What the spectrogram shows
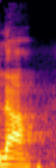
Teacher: मुख द्वार मध्य में बंद हो जाता है और हवा दोनों ओर से निकल जाती है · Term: पार्श्विक वर्ण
